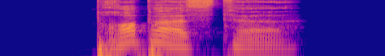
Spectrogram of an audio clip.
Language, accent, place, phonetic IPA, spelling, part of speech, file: German, Germany, Berlin, [ˈpʁɔpɐstə], properste, adjective, De-properste.ogg
- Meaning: inflection of proper: 1. strong/mixed nominative/accusative feminine singular superlative degree 2. strong nominative/accusative plural superlative degree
